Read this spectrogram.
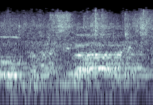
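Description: Water pours and splashes onto a stone.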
